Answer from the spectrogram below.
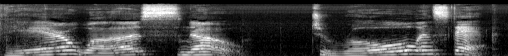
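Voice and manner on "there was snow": plain reading voice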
